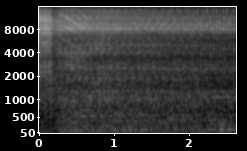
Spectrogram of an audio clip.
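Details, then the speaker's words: Toyota Wigo after fixing misfire (cylinder 3 misfire code) by replacing spark plugs with Denso plugs, ignition coils tested OK: steady even idle hum, no stumble, normal vibration; engine running smoothly. "So yung andar ng engine ay standard na Soo yung normal vibration"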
